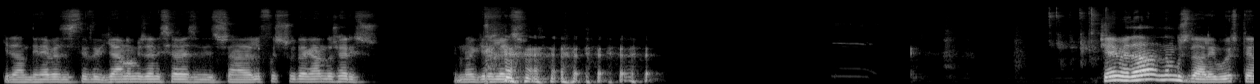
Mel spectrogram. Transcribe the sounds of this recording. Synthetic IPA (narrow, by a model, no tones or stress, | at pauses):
cit̪ɐnd̪inepezest̪iðuʝɐnomizoeniseves̬et̪et̪usinaðelfusut̪ekɐnnd̪oseɾisu̥ | enːociɾeles | cemet̪ɐðembusilɐlipuiɾt̪e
